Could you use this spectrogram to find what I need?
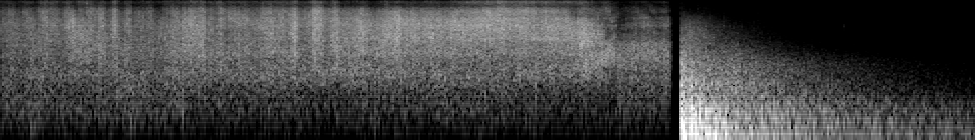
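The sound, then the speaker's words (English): A steady, bright hissing rush builds for several seconds, cuts to a split-second of silence, then a single deep, loud explosion booms and rumbles away into a fading low roar. “Explosions. From the smallest firework to a volcanic eruption, there's just something about things that go boom that people have always found both fascinating and terrifying.”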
